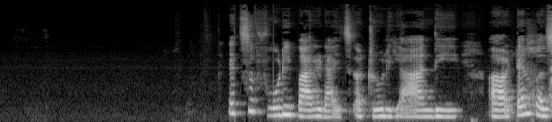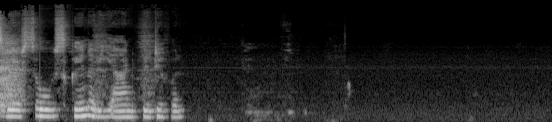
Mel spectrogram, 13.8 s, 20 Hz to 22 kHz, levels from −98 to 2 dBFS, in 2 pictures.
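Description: From 2.94 to 3.42 s the speech drops abruptly by about 6 dB, then returns just before "paradise uh truly and". The same step recurs from 7.23 to 7.40 s, after "the uh temples were" and before "scenery and beautiful". The likely cause is one channel dropping out: with one stereo channel missing, the mono sum keeps only half the shared signal, so the level falls by about 6 dB and any content unique to that channel vanishes.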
